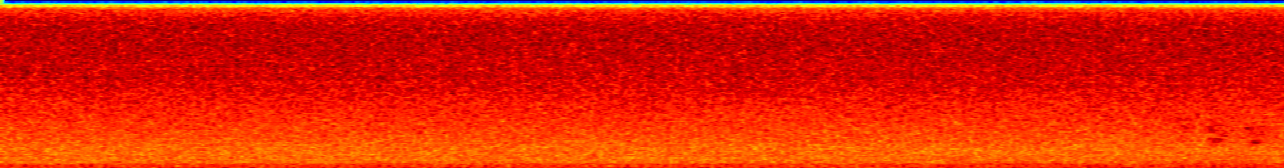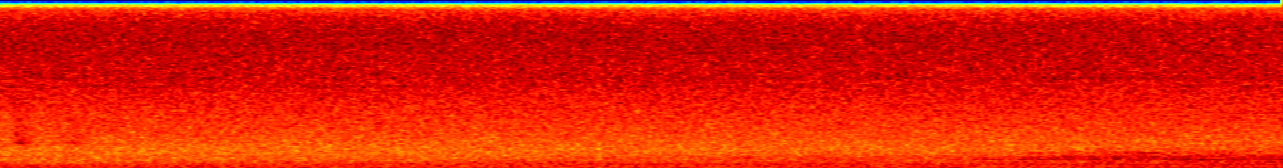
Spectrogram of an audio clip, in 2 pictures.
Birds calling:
Steller's Jay (Cyanocitta stelleri)

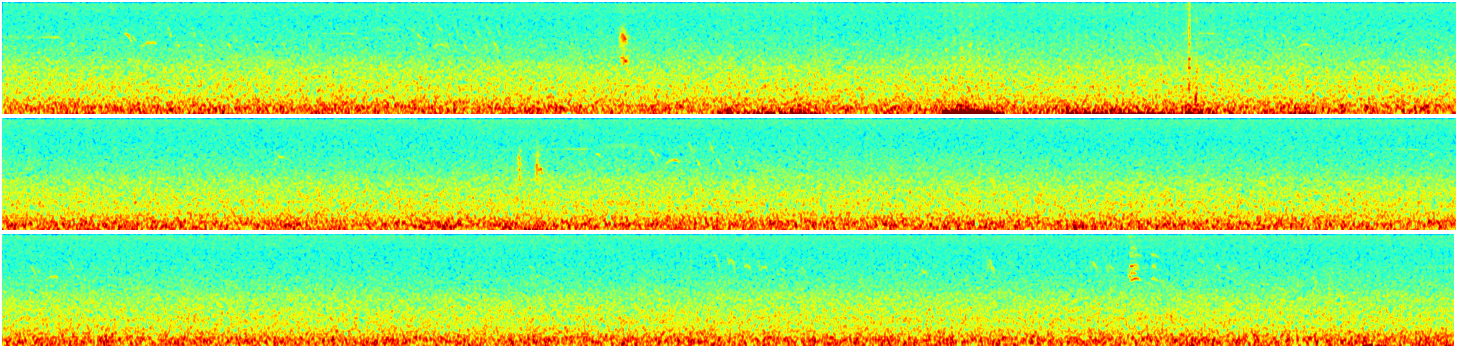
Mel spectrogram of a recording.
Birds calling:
Gray-crowned Rosy-Finch (Leucosticte tephrocotis)
Mountain Chickadee (Poecile gambeli)
White-crowned Sparrow (Zonotrichia leucophrys)

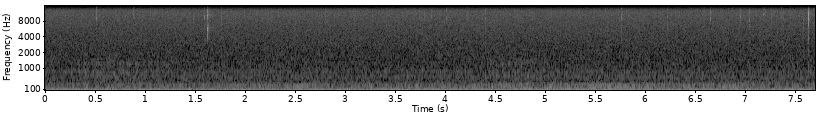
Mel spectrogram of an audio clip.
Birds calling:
Downy Woodpecker (Dryobates pubescens)

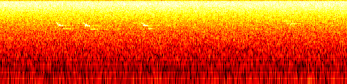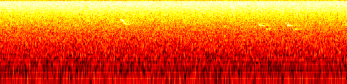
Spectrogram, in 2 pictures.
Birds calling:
American Robin (Turdus migratorius)

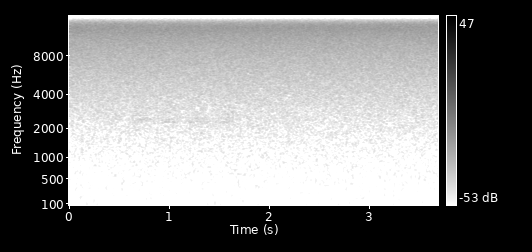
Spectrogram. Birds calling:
Clark's Nutcracker (Nucifraga columbiana)

